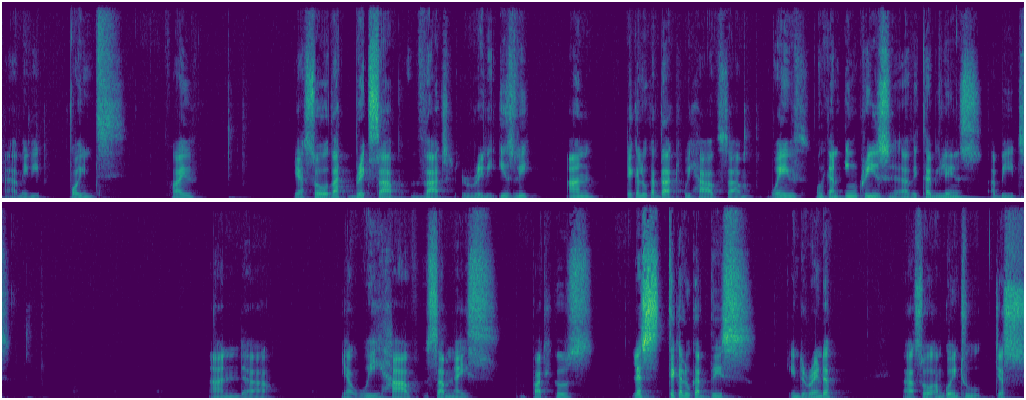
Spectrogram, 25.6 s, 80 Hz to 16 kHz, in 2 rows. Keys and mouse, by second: 0.5 Escape, 0.8-2.4 drag, 2.9 space, 6.2 `, 6.7 `, 6.8 `, 7.2 `, 9.3 space, 11.4 shift+click, 12.8 shift+click, 13.1 space, 18.2-20.8 typing, 21.8 `, 22.8 `, 25.4 click.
